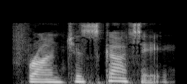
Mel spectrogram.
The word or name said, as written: francescatti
